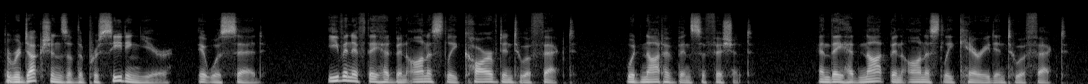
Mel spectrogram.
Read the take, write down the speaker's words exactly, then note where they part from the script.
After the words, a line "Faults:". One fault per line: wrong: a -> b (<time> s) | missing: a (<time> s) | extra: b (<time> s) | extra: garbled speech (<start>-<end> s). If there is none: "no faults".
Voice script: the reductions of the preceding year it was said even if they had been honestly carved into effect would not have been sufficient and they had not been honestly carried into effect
the reductions of the preceding year it was said even if they had been honestly carved into effect would not have been sufficient and they had not been honestly carried into effect
Faults:
no faults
